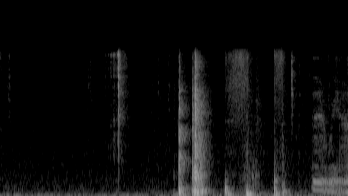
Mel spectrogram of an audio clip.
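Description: Scissors snipping off ribbon and linen-thread ends: a single snip about one and a half seconds in, then a quick run of sharper snips and knocks over the next second and a half.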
